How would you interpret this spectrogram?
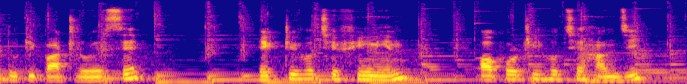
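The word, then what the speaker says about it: Pinyin: Chinese ম্যান্দারিন ভাষার দুটি part রয়েছে, একটি হচ্ছে ফিনিন, অপরটি হচ্ছে হানজি। পকে ওরা সাধারণত ফ উচ্চারণ করে থাকে, এই জন্য এটাকে ফিনিন বলা হয়।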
